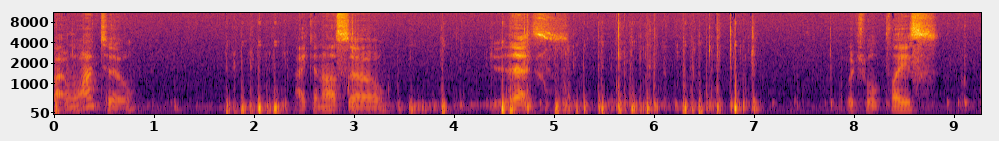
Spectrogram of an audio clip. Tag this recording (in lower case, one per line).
speech
inside a small room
